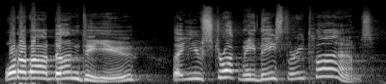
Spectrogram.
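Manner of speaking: high, loud talking-donkey voice; hurt donkey crying out to its master; pleading donkey. Acted. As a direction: squeak it out as the wronged donkey.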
